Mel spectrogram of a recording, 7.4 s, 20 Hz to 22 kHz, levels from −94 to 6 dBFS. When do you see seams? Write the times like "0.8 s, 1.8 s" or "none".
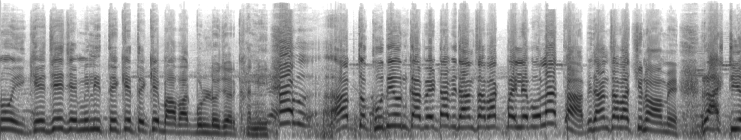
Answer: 2.8 s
